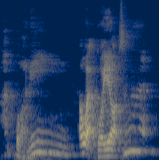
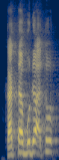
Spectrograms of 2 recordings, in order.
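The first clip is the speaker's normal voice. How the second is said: ordinary delivery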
